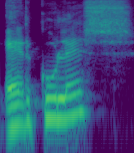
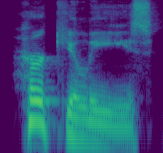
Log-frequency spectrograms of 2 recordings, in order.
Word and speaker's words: Hercules: that's interesting because there we can learn how to pronounce Hercules you say erculus we say Hercules in English right so um now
